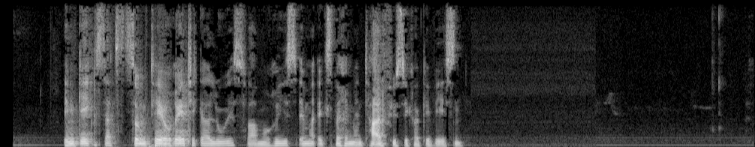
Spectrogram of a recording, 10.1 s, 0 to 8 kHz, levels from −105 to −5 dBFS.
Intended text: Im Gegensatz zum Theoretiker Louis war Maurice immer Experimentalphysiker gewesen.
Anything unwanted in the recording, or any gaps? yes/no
no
